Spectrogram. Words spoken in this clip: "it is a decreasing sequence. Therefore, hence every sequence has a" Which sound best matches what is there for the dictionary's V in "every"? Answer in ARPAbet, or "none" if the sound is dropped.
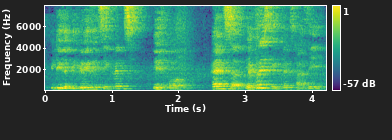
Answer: F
